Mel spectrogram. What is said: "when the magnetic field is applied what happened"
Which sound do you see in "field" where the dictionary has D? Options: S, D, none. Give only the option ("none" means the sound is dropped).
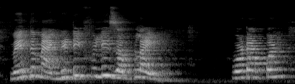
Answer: none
